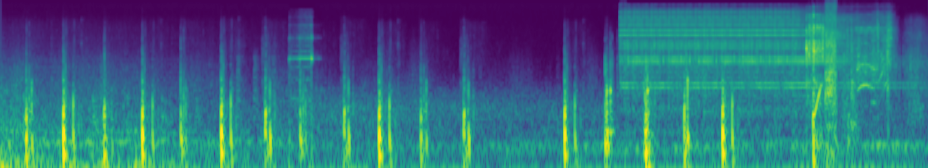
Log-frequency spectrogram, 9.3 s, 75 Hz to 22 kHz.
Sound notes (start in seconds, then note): 0.0 footsteps; 1.4 phone rings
